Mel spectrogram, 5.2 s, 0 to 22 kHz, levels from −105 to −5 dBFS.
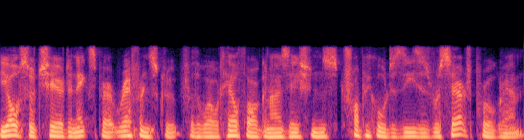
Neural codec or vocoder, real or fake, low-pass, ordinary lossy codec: none; real; 5.4 kHz; Opus, 64 kbps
